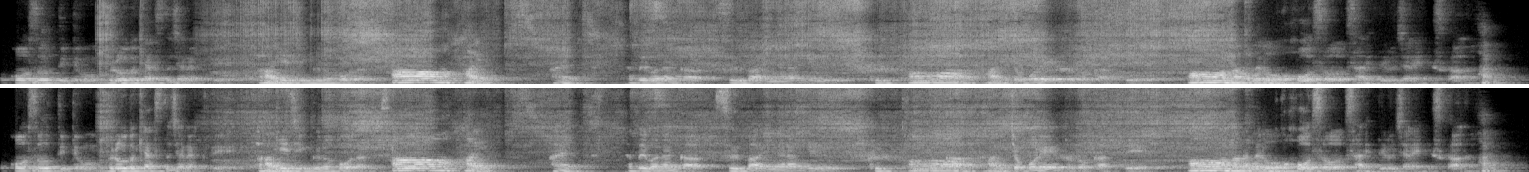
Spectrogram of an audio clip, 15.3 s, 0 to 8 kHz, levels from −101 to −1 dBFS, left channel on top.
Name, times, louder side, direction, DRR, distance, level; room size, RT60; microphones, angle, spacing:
voice 1, 0.1-4.2 5.5-8.4 8.7-11.5 12.4-14.7, right 3 dB, 85° right, 6 dB, 0.4 m, -26 dB
sound 1, 0.9-1.4 1.9-13.1 13.6-14.2, left 3 dB, 45° left, 0.5 m, -35 dB
voice 2, 3.9-4.9 9.1-10.1 11.9-12.8 14.8-14.9, left 1 dB, ahead, -11 dB, 0.7 m, -20 dB
2.4 x 2.3 x 2.3 m, 0.84 s
head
